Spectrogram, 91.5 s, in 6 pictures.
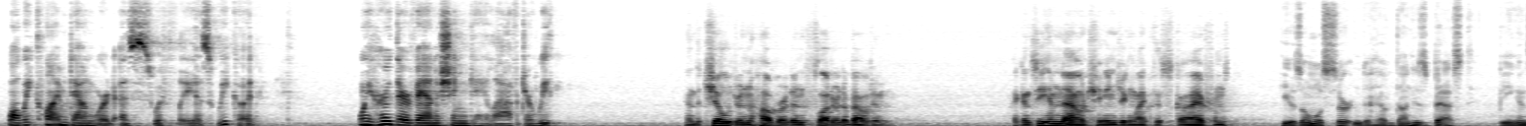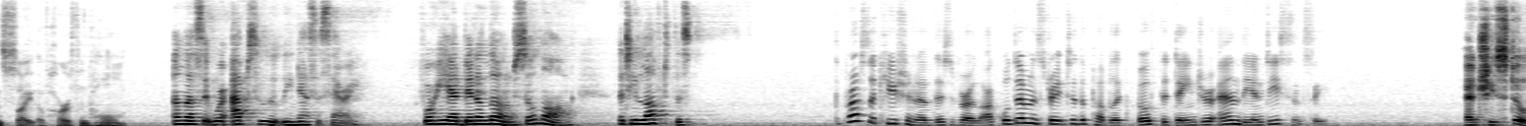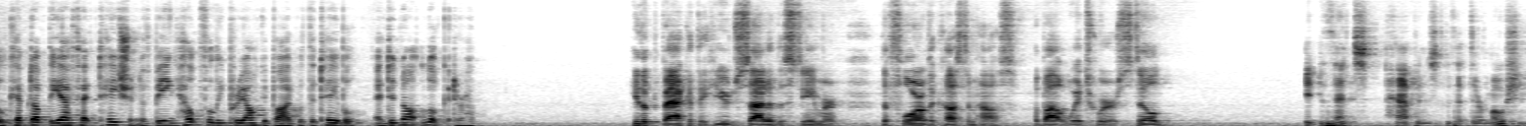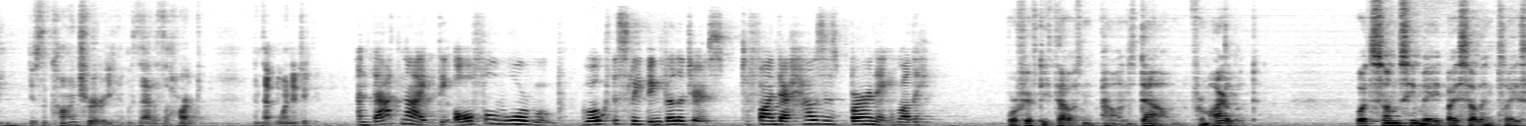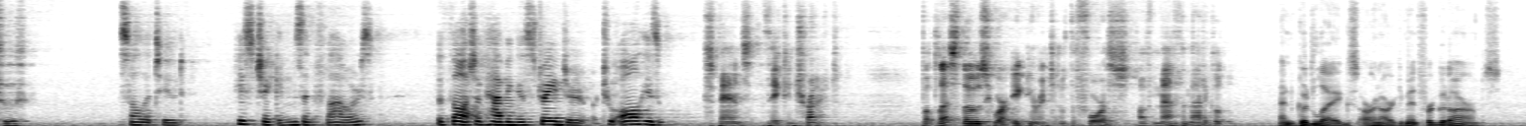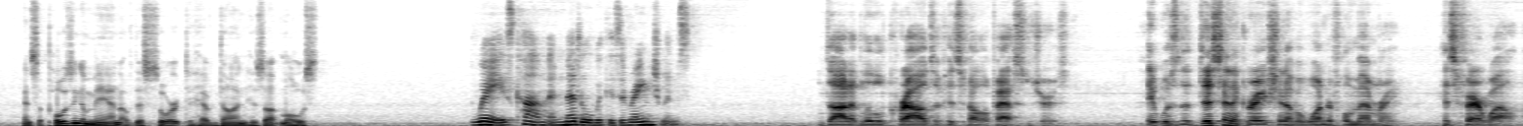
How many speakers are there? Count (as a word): ten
